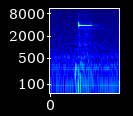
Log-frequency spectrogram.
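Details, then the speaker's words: Terumo TE-112 infusion pump switched on with the power button: single steady high-pitched electronic beep about a quarter second over quiet room hum; power-on beep. "now I start this machine first I check this level this up I start this machine like to press one power button"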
